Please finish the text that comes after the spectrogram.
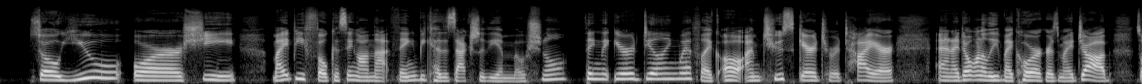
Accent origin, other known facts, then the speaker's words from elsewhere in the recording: Canada; Not only do I have real estate, investment accounts, a Canadian husband, I'm Canadian as well.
